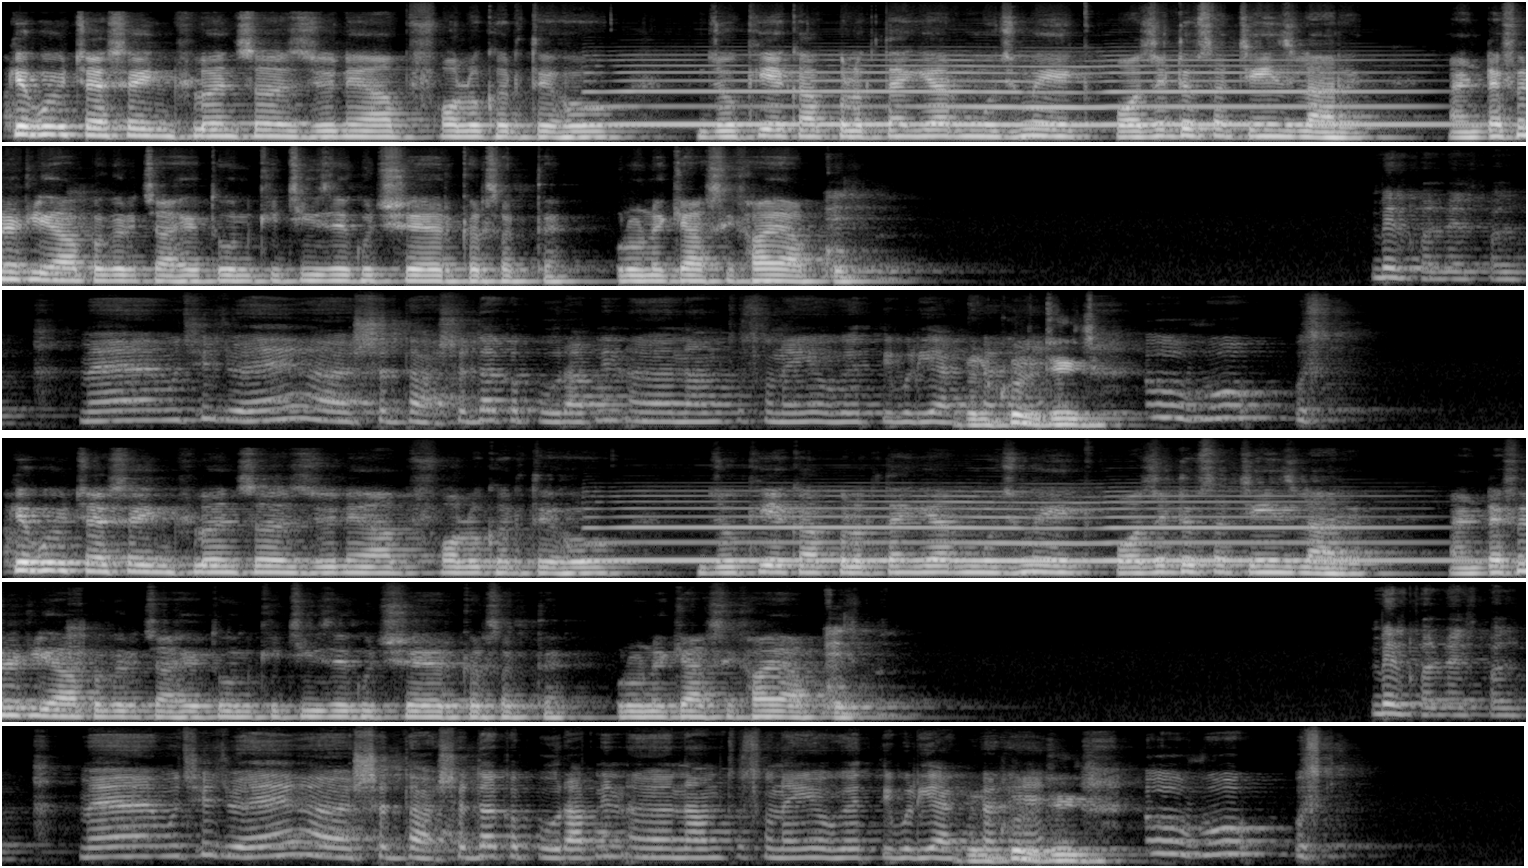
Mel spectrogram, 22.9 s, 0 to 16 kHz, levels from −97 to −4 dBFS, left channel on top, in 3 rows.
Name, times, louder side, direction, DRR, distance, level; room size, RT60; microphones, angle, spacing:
voice 1, 0.0-3.2 3.5-6.9 7.2-11.9 20.1-20.8, left 3 dB, 55° left, 12 dB, 0.7 m, -27 dB
Wind instrument woodwind instrument, 2.9-7.5, left 2 dB, 10° left, 0.5 m, -31 dB
voice 2, 11.7-12.1 14.5-21.9, right 2 dB, 35° right, 4 dB, 1.7 m, -40 dB
27.5 x 10.5 x 4.3 m, 0.87 s
head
